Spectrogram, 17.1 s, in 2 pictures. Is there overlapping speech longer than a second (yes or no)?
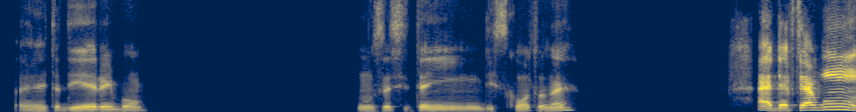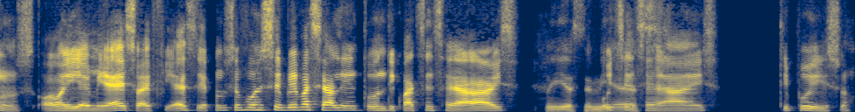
no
